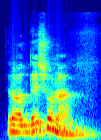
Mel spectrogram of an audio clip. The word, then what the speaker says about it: traditional: in check in تقليدي traditional traditional t i o n بتدينا الساوند شن traditional traditional رحله نهاريه يعني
